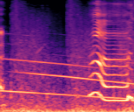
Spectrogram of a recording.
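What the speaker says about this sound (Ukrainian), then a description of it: "Ця сирена ще!" A siren in the Minecraft video game wails in long steady tones that then bend and warble, mid-loud, while the players shout over the chaos.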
